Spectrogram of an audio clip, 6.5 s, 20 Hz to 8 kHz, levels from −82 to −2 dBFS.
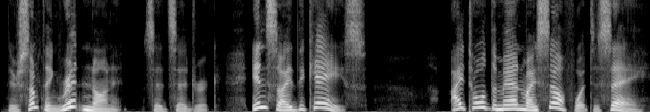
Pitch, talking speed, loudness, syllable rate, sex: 225 Hz, 155 wpm, -18 LUFS, 5.2 syllables/s, female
